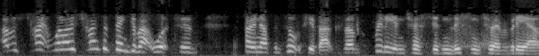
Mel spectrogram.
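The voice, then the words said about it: Posh-sounding English accent. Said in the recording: “you sound quite posh ... Maybe this is my phone voice. Maybe I'm being a bit posh because I'm on the phone.”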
